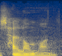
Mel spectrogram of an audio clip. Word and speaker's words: 솔로몬: 여러분, 그런데요, 이 솔로몬의 이름을 우리가 보다 잘 발음하려면 솔로몬이 아니고 샬로몬입니다. 샬롬몬이에요. 샬롬몬.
